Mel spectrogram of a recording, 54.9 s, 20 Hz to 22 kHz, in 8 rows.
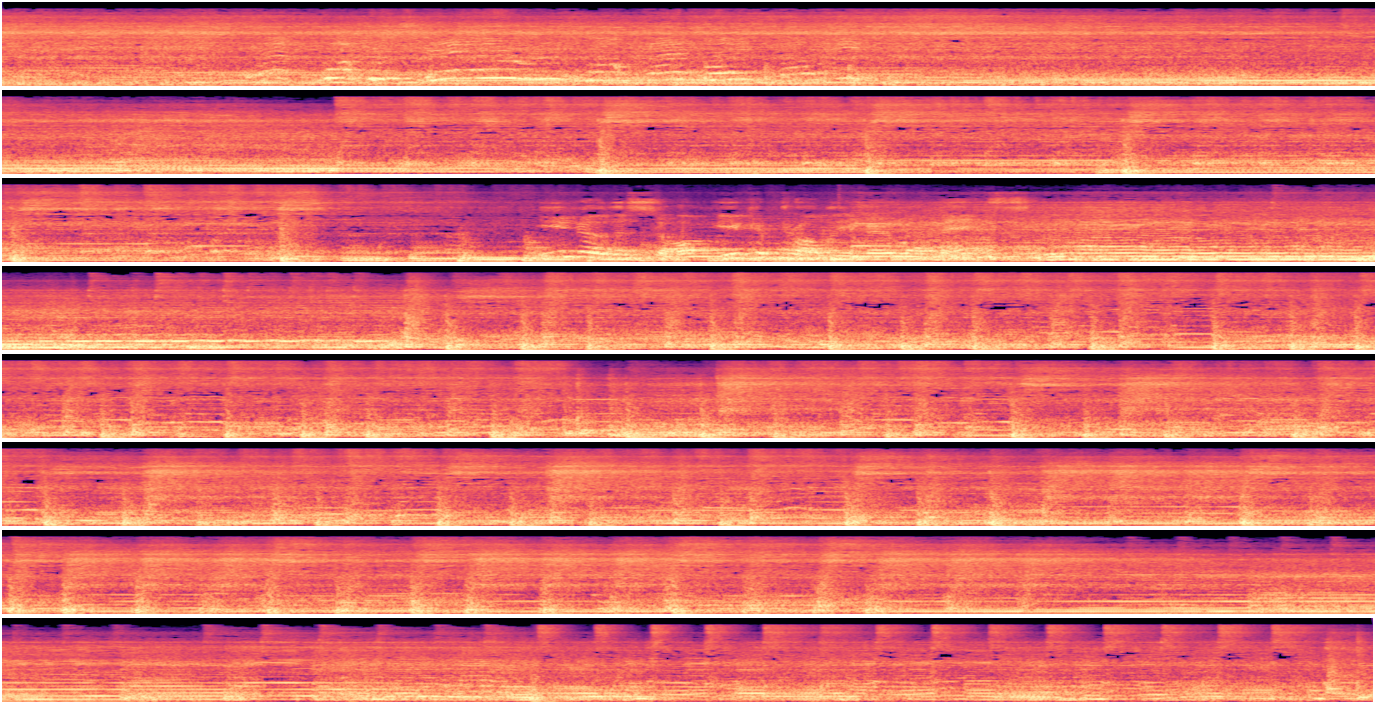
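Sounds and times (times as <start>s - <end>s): drum kit: 0.0s - 54.9s
electric guitars: 0.0s - 54.9s.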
